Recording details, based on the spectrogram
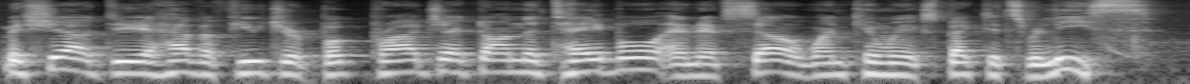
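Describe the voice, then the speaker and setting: A man hosting a podcast interview, asking set questions in a measured way with short acknowledgments. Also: on the high side, fairly even intonation, darkish tone. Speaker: podcast host.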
